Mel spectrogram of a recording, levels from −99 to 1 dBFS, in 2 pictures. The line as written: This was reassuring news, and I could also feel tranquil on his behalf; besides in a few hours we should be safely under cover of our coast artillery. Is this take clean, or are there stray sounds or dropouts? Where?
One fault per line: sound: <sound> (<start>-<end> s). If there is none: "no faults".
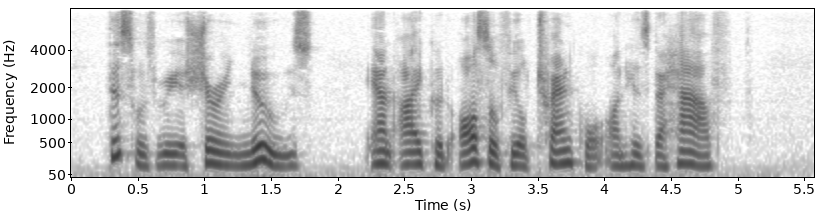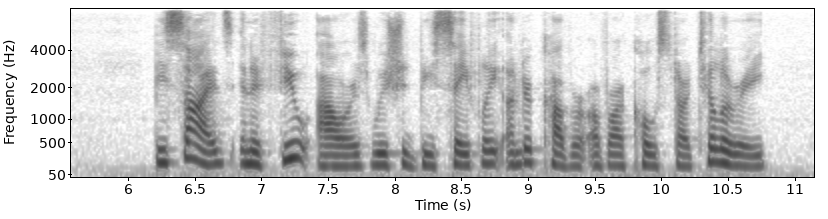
no faults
